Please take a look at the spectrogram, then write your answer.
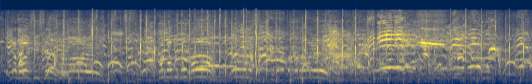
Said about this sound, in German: Selbst die Lehrerinnen und Lehrer feuern ihre Klasse, wie hier beim Staffellauf, mit großem Enthusiasmus an.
